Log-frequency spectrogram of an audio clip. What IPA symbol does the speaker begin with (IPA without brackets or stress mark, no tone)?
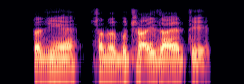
t̪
